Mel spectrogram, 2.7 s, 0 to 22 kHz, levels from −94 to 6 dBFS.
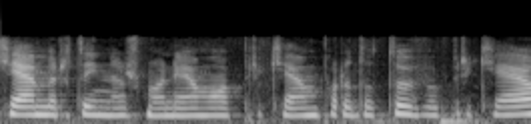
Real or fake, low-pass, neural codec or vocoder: fake; 7.2 kHz; codec, 16 kHz, 4 kbps, FunCodec, trained on LibriTTS, 50 frames a second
